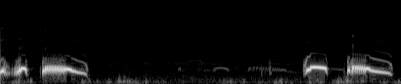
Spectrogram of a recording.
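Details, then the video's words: Spotted dove decoy calling across a field to lure wild birds. A coo phrase ends, then comes a quiet pause with faint low knocks, and a second phrase follows: short hoots and a long downward-gliding note. "Tiếng cu mồi đất gù gáy vang dội cánh đồng / Cu mồi đất gù phóng - Gáy chiêu Bổi giữa cánh đồng"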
